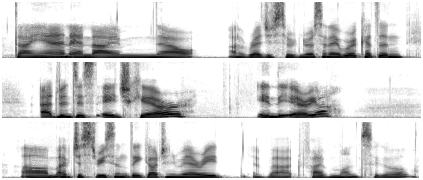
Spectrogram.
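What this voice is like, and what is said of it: Slight Filipino accent. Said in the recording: “There's just a little bit of a hint of an accent, possibly ... I'm originally from the Philippines”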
